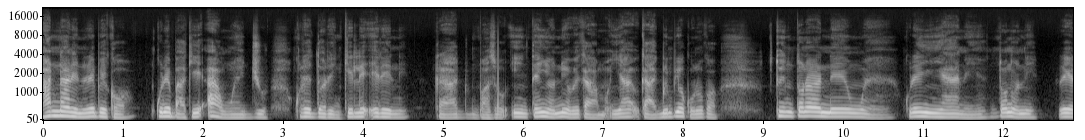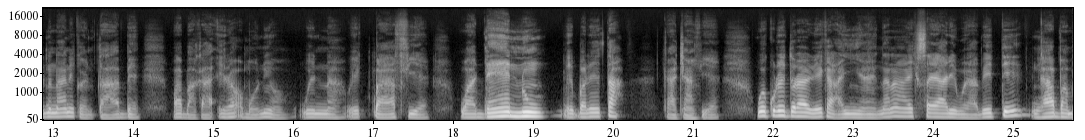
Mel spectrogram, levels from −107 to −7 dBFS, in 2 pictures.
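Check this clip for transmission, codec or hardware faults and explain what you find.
One hardware-type fault stands out: a single loud pop from 5.69 to 5.72 s, right after "kra base". A sudden voltage step or pulse, likely from a plug, switch, static discharge or driver glitch, is added to the speech, which continues underneath. It sounds like a sharp thump standing roughly 10 dB above the speech. On the waveform it shows as a tall, narrow spike; on a spectrogram, a thin vertical stripe spanning the whole frequency range.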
